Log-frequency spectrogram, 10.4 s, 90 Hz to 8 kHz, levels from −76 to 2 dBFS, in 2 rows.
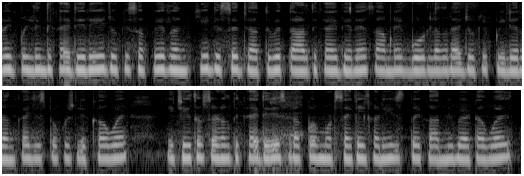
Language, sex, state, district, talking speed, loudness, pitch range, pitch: Hindi, female, Uttar Pradesh, Varanasi, 330 wpm, -29 LUFS, 205-215 Hz, 210 Hz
